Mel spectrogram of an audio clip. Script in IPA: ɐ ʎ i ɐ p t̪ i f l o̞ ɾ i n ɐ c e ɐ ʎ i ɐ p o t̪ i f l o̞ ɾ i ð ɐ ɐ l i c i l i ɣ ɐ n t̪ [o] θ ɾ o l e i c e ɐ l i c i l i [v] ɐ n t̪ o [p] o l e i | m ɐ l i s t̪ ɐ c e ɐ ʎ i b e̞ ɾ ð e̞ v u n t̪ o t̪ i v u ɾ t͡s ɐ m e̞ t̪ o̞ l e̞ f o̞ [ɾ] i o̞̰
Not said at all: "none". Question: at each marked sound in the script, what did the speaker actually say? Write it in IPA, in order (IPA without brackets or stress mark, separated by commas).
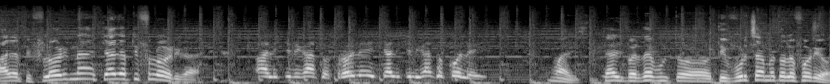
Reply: o, ɣ, k, ɾ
